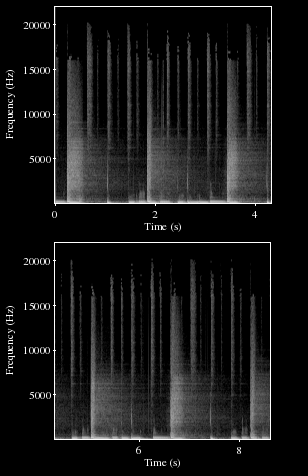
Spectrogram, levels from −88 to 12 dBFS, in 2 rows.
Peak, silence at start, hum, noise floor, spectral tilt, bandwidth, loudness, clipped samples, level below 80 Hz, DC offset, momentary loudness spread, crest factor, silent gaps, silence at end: -6 dBFS; 0 s; none; -42 dBFS; -5.5 dB/octave; 19 kHz; -20 LUFS; under 0.1%; -24 dBFS; under 0.1%; 10 LU; 12 dB; none; 0 s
